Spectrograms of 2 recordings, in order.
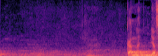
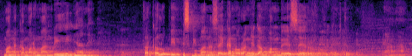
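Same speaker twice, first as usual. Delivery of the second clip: ordinary delivery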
